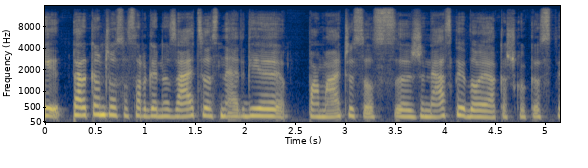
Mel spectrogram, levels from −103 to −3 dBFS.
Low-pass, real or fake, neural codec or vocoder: 14.4 kHz; fake; codec, 44.1 kHz, 7.8 kbps, Pupu-Codec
